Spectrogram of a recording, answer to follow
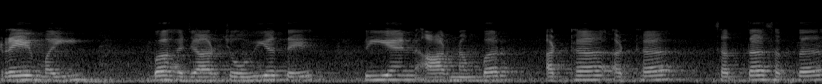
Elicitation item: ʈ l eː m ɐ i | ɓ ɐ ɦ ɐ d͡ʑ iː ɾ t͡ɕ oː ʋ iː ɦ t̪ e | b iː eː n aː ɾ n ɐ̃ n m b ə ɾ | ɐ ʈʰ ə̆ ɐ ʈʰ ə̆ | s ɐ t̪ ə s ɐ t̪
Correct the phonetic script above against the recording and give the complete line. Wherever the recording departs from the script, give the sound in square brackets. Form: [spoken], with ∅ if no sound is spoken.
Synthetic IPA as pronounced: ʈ [ɾ] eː m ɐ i | ɓ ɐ ɦ ɐ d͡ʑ [aː] ɾ t͡ɕ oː ʋ iː ɦ t̪ e | [p] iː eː n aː ɾ n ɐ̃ [∅] m b ə ɾ | ɐ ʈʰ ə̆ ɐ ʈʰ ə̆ | s ɐ t̪ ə s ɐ t̪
